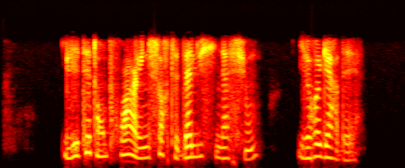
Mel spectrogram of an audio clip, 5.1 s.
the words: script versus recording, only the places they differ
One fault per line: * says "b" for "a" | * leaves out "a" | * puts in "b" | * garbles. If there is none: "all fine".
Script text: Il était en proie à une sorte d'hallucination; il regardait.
all fine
